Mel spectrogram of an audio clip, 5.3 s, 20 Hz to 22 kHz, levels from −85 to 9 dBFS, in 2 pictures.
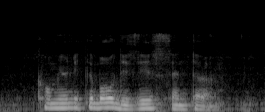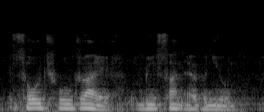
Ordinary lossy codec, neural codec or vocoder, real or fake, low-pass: none; codec, 16 kHz, 4.8 kbps, FACodec; fake; 7.2 kHz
